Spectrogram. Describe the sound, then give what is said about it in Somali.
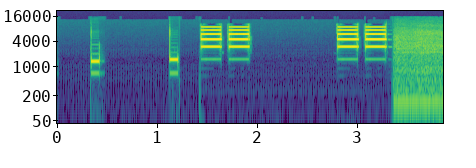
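A mobile phone's electronic tones: two short single tones, then two pairs of high beeps separated by a pause, followed by a steady engine rumble. “telefoonkiisa ayaa shanqaray”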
